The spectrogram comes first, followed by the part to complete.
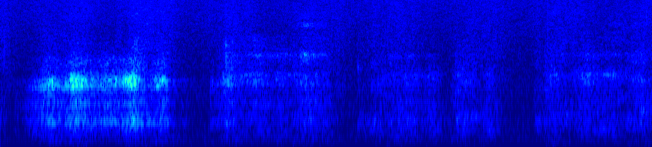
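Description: Near silence: a faint breath from the woman marching on the spot in the first second, then quiet room tone.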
